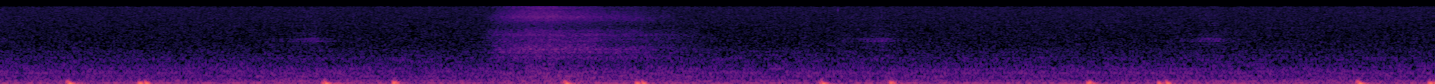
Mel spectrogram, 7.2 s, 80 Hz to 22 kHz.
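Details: ASMR roleplay heartbeat sleep aid: soft paired lub-dub heart sounds, steady at about 85 beats a minute over faint background hiss; normal heartbeat.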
